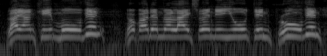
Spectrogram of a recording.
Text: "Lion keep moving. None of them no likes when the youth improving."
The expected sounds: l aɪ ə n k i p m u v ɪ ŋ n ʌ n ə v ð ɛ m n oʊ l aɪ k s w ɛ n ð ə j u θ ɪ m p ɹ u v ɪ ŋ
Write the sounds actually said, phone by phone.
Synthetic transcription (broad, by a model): l aɪ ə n k i p m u v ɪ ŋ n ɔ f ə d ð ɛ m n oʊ l aɪ k s w ɛ n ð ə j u t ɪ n p ɹ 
